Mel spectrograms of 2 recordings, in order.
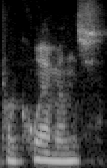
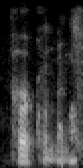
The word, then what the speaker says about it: Perquimans: remember this team and remember how I pronounce it it's called perquimans yeah I I I'm not sure how other people pronounce it but the big one is you have people even like couple counties over that never been to the town of Herer they call it perquimans perquimans okay don't don't mess me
